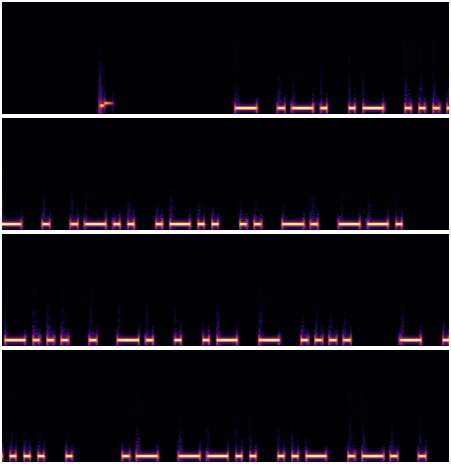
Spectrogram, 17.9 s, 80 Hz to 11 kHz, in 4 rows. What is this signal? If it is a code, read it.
Morse code, heard as a keyed tone, about 17 wpm, 700 Hz. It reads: TRAVELLING BENEATH THE AZURE
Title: Pangram Challenge v2 - 17wpm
